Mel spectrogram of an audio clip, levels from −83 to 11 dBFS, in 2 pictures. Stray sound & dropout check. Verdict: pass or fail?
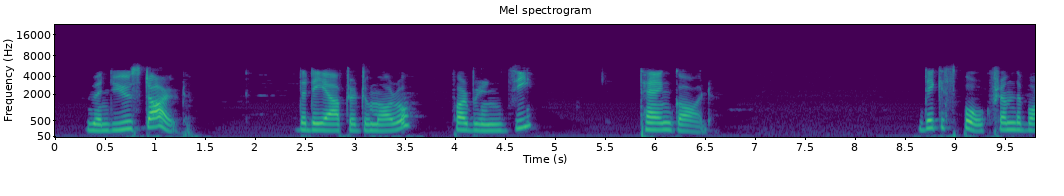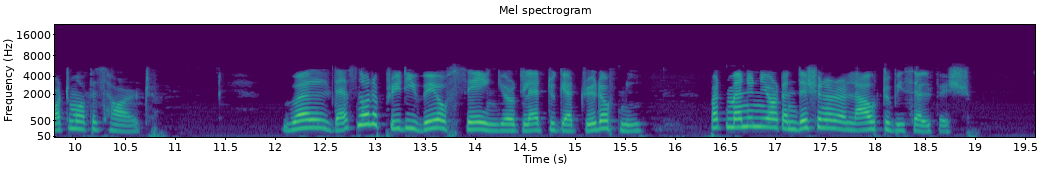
pass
